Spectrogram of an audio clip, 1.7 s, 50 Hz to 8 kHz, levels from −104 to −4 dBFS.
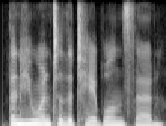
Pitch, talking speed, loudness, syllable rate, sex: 215 Hz, 290 wpm, -14 LUFS, 6.1 syllables/s, female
